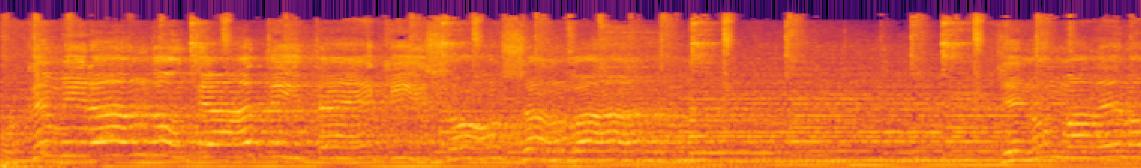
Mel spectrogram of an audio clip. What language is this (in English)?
Romanian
